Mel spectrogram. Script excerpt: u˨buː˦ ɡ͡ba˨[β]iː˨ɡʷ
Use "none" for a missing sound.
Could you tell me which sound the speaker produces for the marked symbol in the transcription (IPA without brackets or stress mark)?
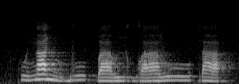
β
